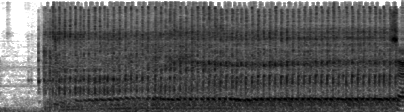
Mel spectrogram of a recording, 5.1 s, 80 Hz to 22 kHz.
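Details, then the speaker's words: Echo ES-250 leaf blower vacuum, which would not start until the safety interlock switch was properly depressed, now fixed and tuned: the small two-stroke catches at once and holds a crisp, steady high buzz with even firing and no stumbling, running normally. "And what we're going to see is this thing runs perfectly."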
